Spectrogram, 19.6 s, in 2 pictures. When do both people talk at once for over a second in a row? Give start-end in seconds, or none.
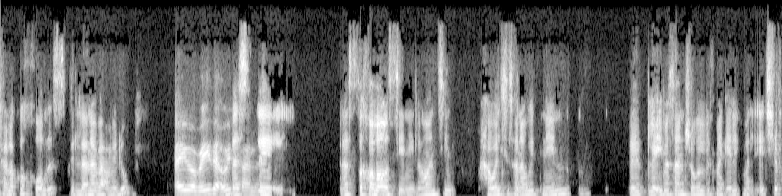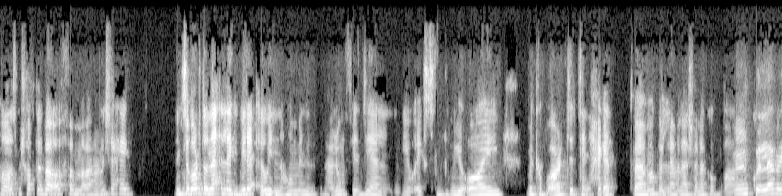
none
